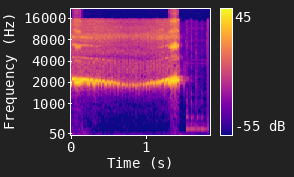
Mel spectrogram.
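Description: A referee's whistle, blown to signal the end of a match, sounds one long, loud, shrill blast with a slight trill, then cuts off, followed by a brief low buzzing tone.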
